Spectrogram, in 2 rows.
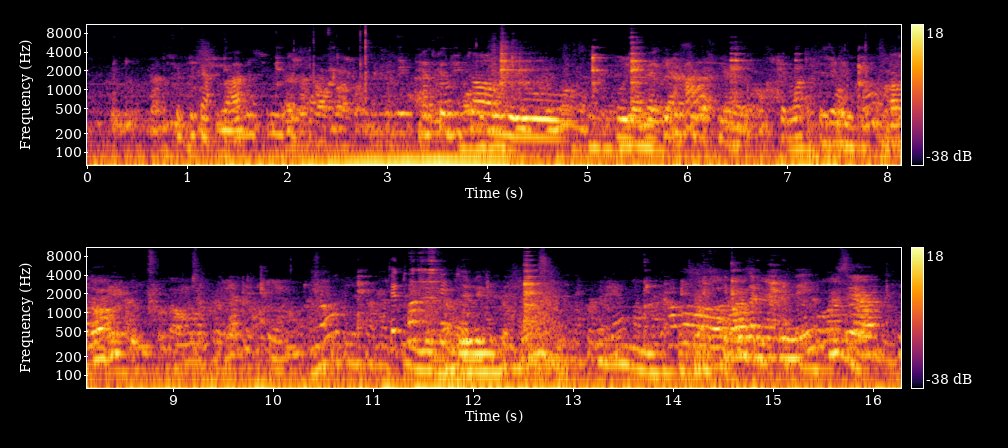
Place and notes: Inner field recordings when its too cold outside :)
PCM-M10, internal microphones.
Schaerbeek, Belgium, 3 February 2012, ~15:00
